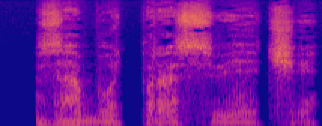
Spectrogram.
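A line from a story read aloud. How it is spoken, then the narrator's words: Girl's muffled, strange mutter. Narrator (Russian): пробормотала девочка глухим, странным голосом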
